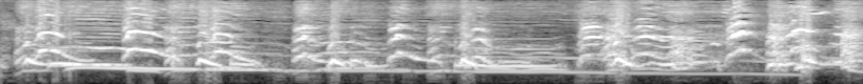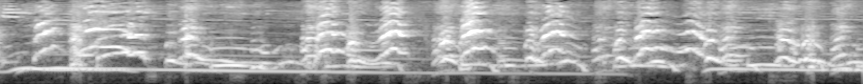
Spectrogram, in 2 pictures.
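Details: Several Miniature Schnauzers kept as family dogs howl in chorus, one long low tone held for seconds while other voices wobble, rise and break into yips and short whimpering cries overlapping throughout, loud and dense.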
